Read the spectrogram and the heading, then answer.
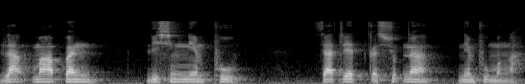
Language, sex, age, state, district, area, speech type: Manipuri, male, 45-60, Manipur, Imphal West, urban, spontaneous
